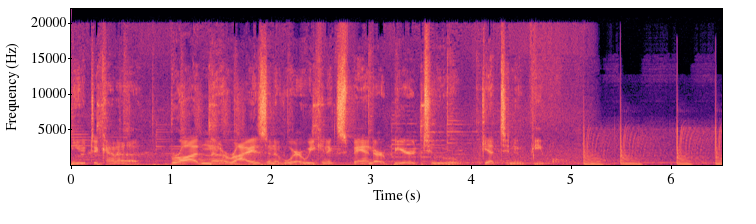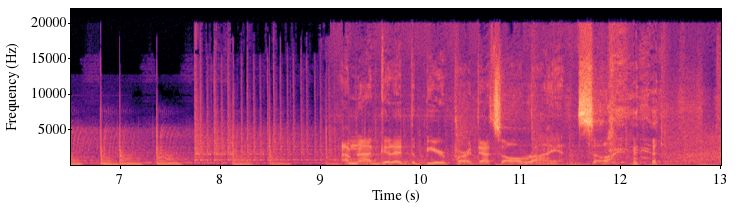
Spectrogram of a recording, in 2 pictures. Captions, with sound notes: to kinda broaden the horizon of where we can expand our beer to get to new people. (lively rhythmic music) I'm not good at the beer part, that's all Ryan, so (laughs).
